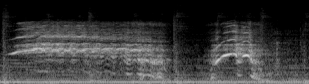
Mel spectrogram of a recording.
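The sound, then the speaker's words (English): A horse's neigh, voiced as a centaur rearing up and bellowing, gives two whinnies. A long, shrill, quavering call comes first, then a shorter high whinny follows after a brief pause, over a low steady hum. “Before an indignant Pholos could retort, a sound ripped through the air. It was one of the centaurs rearing up on his hind legs and bellowing freely.”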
